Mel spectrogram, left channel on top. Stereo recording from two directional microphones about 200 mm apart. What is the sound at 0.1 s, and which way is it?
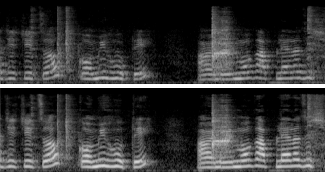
A woman's voice, 55° right (ahead or behind).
